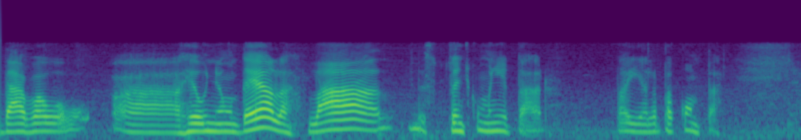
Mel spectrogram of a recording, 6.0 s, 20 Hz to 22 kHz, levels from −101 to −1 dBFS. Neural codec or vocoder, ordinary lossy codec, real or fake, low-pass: none; none; real; 7.2 kHz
